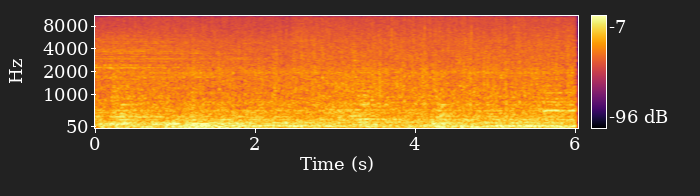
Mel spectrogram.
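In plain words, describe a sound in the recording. Light rain falls steadily.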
